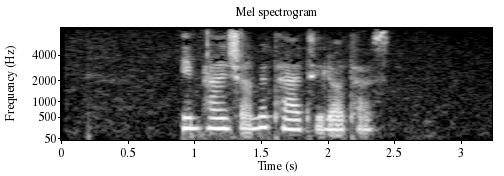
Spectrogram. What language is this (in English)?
Persian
